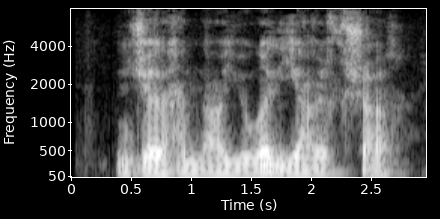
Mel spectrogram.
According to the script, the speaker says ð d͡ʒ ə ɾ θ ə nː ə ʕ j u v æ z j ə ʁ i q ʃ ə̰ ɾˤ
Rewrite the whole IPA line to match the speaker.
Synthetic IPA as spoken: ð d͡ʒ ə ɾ ħ ə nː ə ʁ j u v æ ð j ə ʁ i q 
